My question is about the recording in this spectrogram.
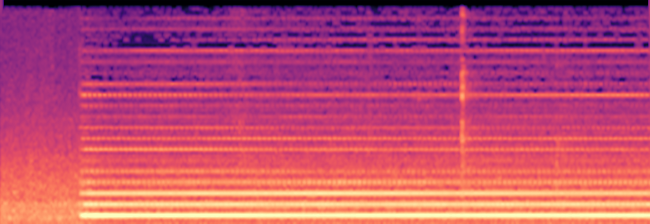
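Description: Shinkansen platform departure bell: one steady electronic tone that starts about a second in, holds for nearly six seconds and cuts off sharply, signalling that the train is about to leave, over the low hum of the station.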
